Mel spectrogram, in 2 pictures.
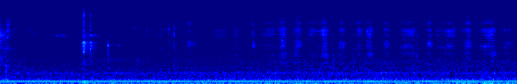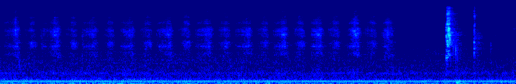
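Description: Reed knife scraping cane for a tenor krummhorn double reed: faint, quick scratchy strokes, a few a second, thinning the cane to profile it.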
